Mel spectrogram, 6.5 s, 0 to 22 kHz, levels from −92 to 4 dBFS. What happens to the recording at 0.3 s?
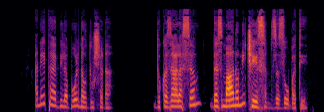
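Nothing goes wrong at 0.3 s: the speech plays through cleanly at that moment, with no dropout, click, distortion or other fault.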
